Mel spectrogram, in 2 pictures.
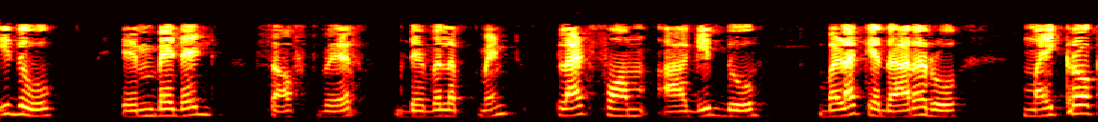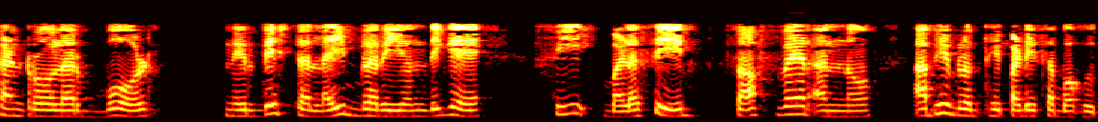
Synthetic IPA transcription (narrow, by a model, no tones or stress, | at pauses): id̪u | embeɖeɖ | saːpʰʈʋeɾ | ɖeʋelɐpmeɳʈ | plaːʈpʰaːɾmaːɡid̪ːu | bɐɭɐked̪aːɾɐɾu | mɐjkɾoːkɐɳʈɾoːlɐɾboːɾɖ | niɾd̪iʂʈɐlɐjbɾɐɾijo̞nd̪iɡe | sibɐɭɐsi | saːpʈʋeɾɐnːu | ɐbʱiʋɾud̪ʱːipɐɽisɐbɐɦud̪u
